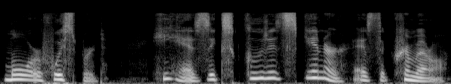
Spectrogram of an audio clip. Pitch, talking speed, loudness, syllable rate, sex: 215 Hz, 120 wpm, -17 LUFS, 4.1 syllables/s, female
